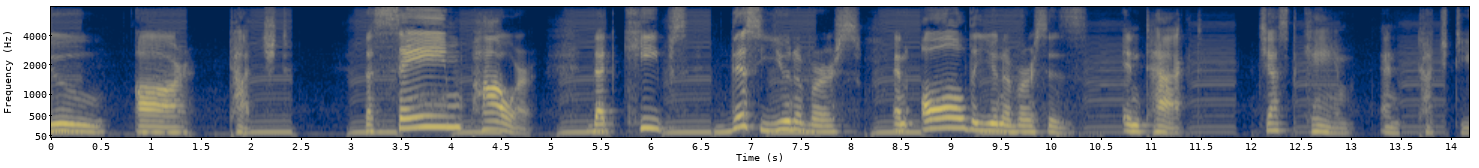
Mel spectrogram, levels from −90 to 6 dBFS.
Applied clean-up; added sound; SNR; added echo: none; Telephone; 14 dB; none.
